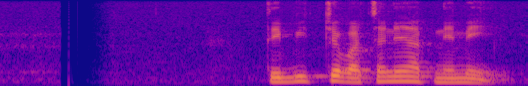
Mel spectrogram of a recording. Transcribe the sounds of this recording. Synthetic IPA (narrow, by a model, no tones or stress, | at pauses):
t̪ebit͡ɕebat͡ɕanejaknemej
